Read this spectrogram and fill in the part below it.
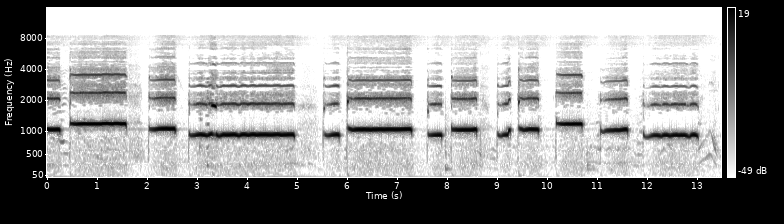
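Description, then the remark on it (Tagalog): A reedy whistled or piped tune played as a call to summon birds, imitating the sounds of birds or frogs of the mountains: a run of steady mid-pitched notes, some long and held, others short and clipped, with brief pauses between, played alone without talk. “Ang pangalawa po, yung uni ng ibon, yung mga kaibigan namin na ibon or palaka sa mountain.”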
